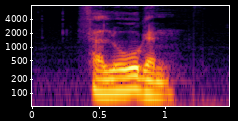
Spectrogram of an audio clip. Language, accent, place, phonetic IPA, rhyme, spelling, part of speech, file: German, Germany, Berlin, [fɛɐ̯ˈloːɡn̩], -oːɡn̩, verlogen, adjective, De-verlogen.ogg
- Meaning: disingenuous, dishonest, phony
